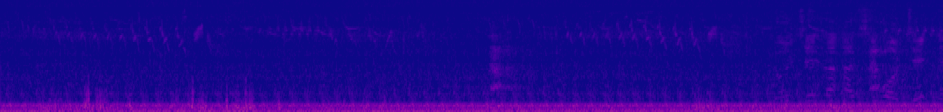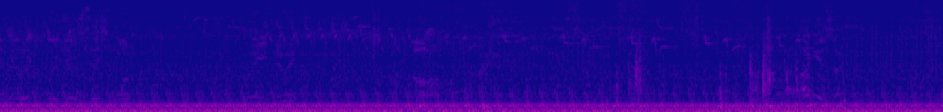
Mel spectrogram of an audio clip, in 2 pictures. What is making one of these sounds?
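Wind blows steadily and roughly across the microphone outdoors.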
